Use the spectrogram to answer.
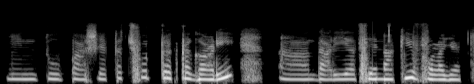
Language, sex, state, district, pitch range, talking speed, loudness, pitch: Bengali, female, West Bengal, Dakshin Dinajpur, 235-270 Hz, 165 wpm, -15 LUFS, 240 Hz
